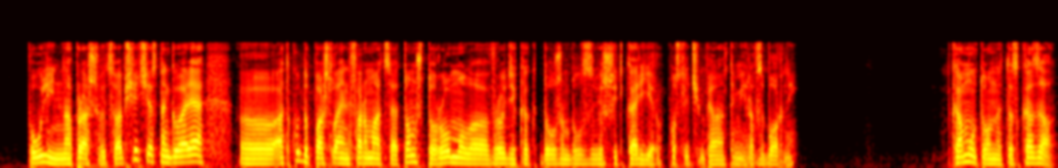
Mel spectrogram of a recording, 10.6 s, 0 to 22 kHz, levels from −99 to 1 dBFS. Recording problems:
high frequencies cut off; noticeable; nothing above 8 kHz

